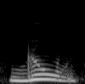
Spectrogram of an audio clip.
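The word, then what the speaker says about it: broom: ब्रूम ना करके ब्रूम पढ़ेंगे, यानी जो डबल ओ का उच्चारण होगा वो लॉन्ग होगा, बड़े ऊ के रूप में होगा, लंबा उच्चारण होगा, खींच के हम बोलेंगे।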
